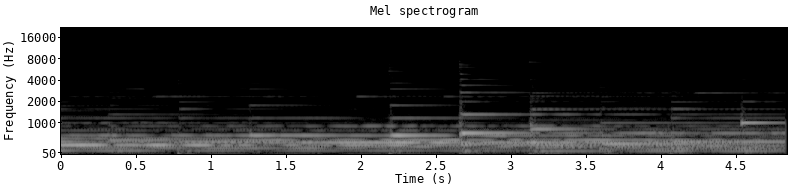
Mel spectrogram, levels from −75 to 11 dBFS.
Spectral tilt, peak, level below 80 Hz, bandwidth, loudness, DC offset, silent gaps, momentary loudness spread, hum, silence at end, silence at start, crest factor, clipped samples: -9.5 dB/octave; -14 dBFS; -60 dBFS; 7 kHz; -30 LUFS; under 0.1%; none; 5 LU; none; 0 s; 0 s; 14 dB; under 0.1%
